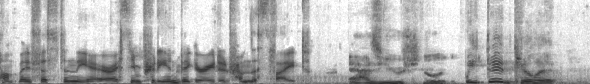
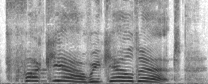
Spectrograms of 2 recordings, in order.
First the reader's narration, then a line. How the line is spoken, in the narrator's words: I shout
